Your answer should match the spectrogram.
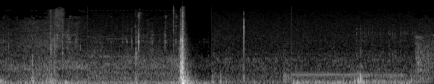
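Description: A person getting out of a car, with clothing rustle and shuffling on asphalt, then the car door shut with a single sharp thump a little under two seconds in. A faint steady tone sounds for about a second near the end.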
